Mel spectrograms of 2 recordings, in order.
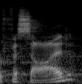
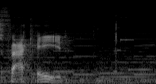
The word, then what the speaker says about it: facade: Pokemon taught me how to pronounce so many words, like a soft C for facade. I didn't know that as a kid. I read it as facade.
